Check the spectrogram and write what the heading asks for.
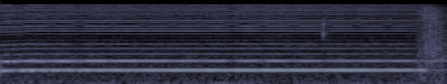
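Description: Harmonica playing one long, steady held note.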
